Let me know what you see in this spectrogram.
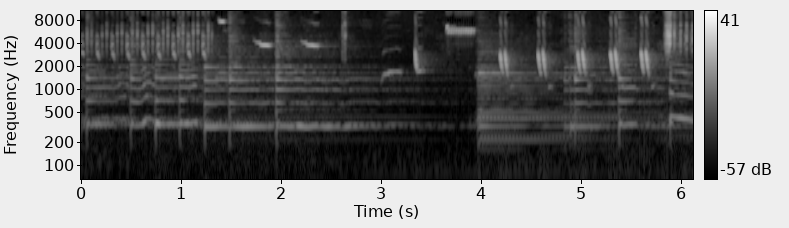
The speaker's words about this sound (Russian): Слышат шах и визирь, как в саду поют соловьи, как благоухают невиданные цветы, как шелестят листьями деревья.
